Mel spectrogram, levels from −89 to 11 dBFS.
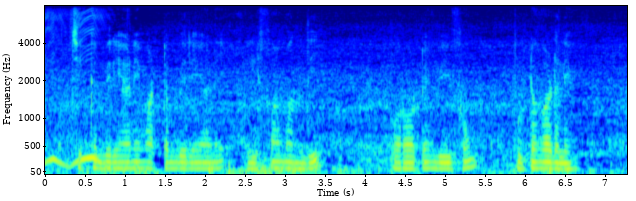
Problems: constant background noise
